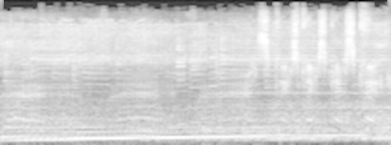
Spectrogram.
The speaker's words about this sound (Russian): Заведу красную рум, кнопку стоп, оставь чем двум. Машина делает рум, бок на стоке, рум-дум-дум.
